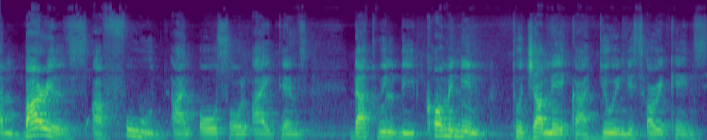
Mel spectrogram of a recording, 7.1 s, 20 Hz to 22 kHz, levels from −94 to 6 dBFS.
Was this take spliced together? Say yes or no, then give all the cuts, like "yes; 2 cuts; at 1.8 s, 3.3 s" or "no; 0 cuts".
no; 0 cuts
